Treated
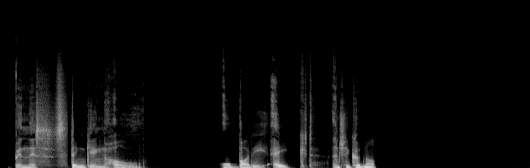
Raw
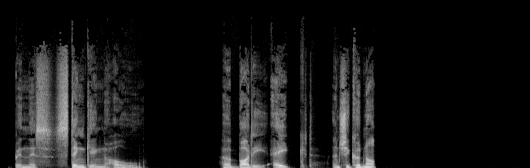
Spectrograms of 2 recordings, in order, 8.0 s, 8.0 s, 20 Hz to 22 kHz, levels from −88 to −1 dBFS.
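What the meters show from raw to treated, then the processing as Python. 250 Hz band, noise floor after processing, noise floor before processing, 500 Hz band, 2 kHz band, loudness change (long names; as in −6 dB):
0.0 dB, below −85 dBFS, below −85 dBFS, −2.0 dB, −5.0 dB, −2.5 dB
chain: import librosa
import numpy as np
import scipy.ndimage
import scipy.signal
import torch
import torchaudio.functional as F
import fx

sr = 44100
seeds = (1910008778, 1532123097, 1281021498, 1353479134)

y = fx.spec_repair(x, sr, seeds[0], start_s=3.1, length_s=0.45, low_hz=630.0, high_hz=5000.0, source='before')
y = fx.env_lowpass_down(y, sr, base_hz=450.0, full_db=-16.5)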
